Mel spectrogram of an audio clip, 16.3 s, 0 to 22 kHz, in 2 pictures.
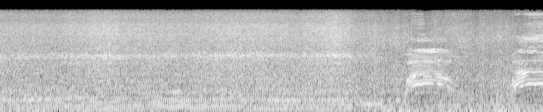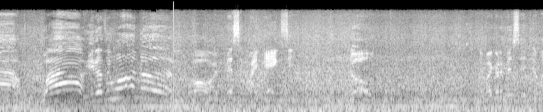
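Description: An LS-swapped Chevrolet C10 truck accelerating hard, its engine roaring steadily and loud throughout, with wind and road noise and a voice talking over it partway through.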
